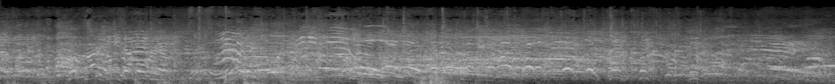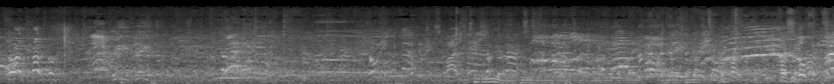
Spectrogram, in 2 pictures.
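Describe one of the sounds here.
A crowd cheers and shouts loudly around an arena.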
